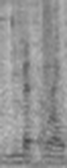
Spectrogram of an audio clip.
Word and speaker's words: mithril: But I purposely pronounced it like that. I know it's Mithril, but Lord of the Rings and all that.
